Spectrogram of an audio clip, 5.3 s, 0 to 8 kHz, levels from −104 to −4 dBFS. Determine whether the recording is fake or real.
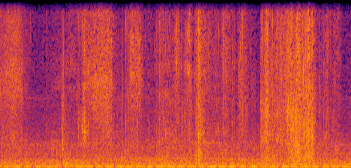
real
